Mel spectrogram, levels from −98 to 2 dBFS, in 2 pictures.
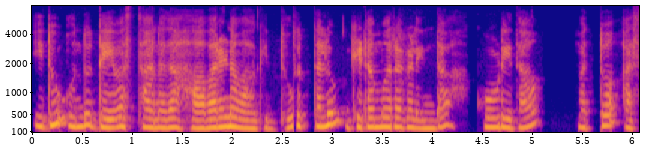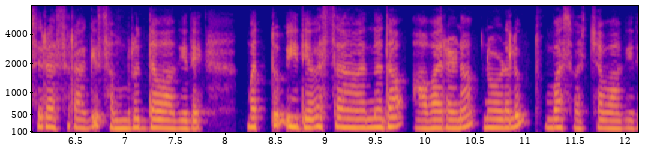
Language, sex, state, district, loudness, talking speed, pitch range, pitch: Kannada, female, Karnataka, Mysore, -25 LUFS, 100 wpm, 190-220 Hz, 200 Hz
